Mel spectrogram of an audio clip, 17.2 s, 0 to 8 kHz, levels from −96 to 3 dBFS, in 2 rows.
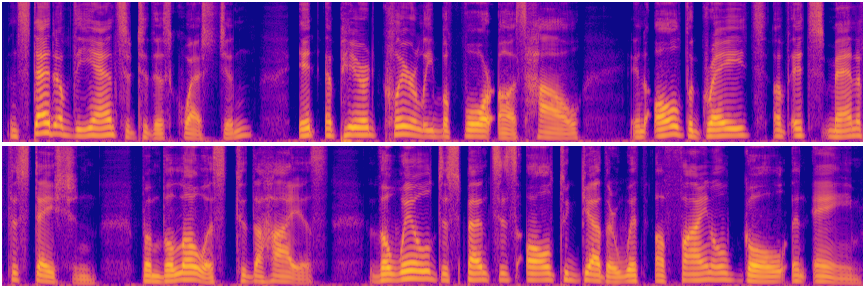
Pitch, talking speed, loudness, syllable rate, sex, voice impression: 125 Hz, 125 wpm, -20 LUFS, 3.9 syllables/s, male, masculine, adult-like, slightly powerful, slightly wild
